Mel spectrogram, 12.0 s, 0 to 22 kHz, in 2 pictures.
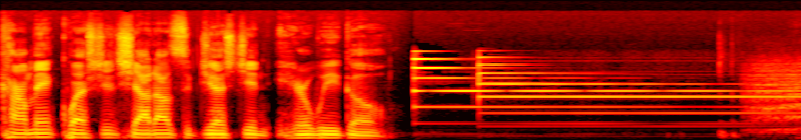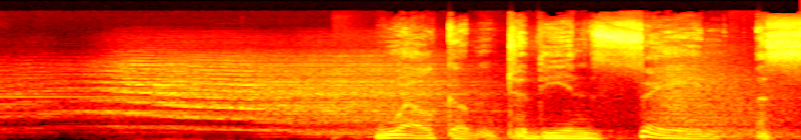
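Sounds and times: two-note doorbell chime: 3.1 - 6.5
rushing noise: 5.6 - 10.5.

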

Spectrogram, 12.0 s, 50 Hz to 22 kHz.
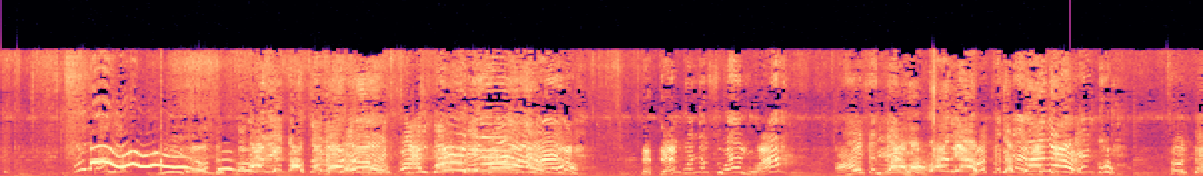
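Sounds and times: women shouting and crying: 0.0 - 12.0.

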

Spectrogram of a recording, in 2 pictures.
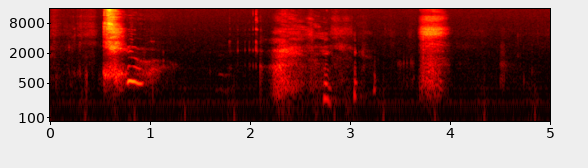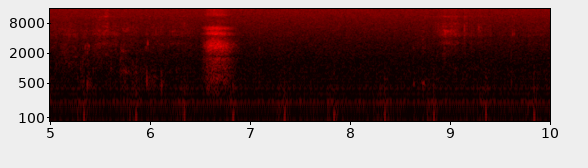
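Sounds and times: person sneezing: 0.5 - 1.1.

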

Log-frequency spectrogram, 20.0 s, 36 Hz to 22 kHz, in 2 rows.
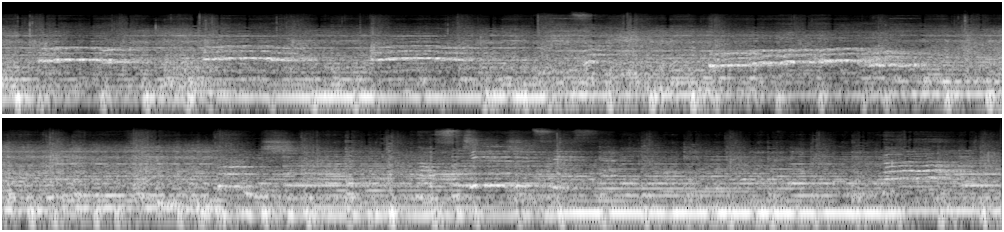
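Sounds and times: amplified music with bass and beat: 0.0 - 20.0
woman singing into a microphone: 3.7 - 4.8, 5.4 - 6.5.

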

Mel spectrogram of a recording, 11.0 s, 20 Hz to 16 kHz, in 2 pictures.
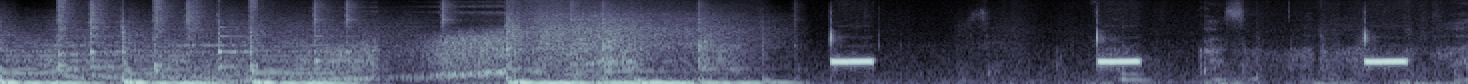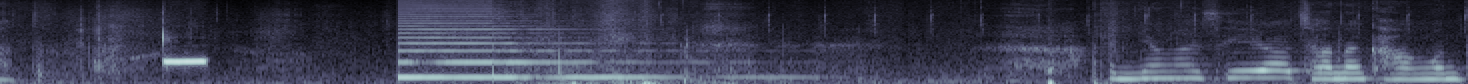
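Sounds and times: electronic background music: 0.0 - 3.1
low buzzing tone: 7.0 - 8.7
short high beeps: 7.0 - 8.7.

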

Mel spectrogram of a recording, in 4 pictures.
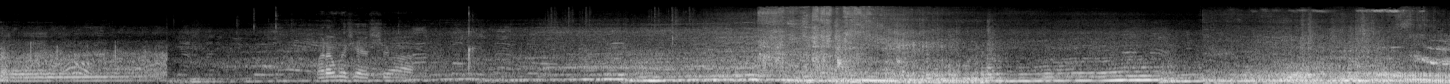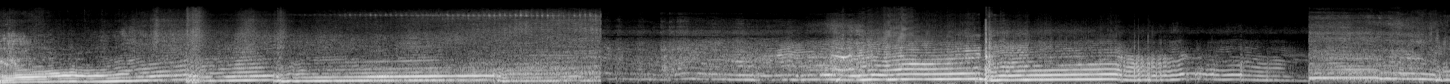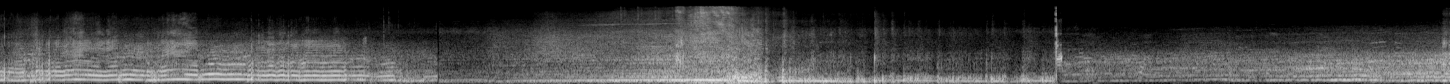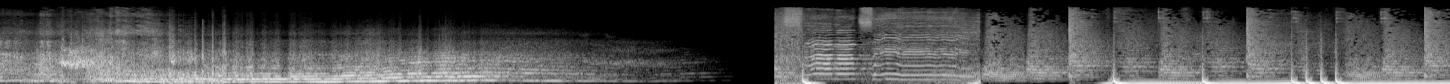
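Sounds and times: rally car engines revving past: 0.0 - 50.6.

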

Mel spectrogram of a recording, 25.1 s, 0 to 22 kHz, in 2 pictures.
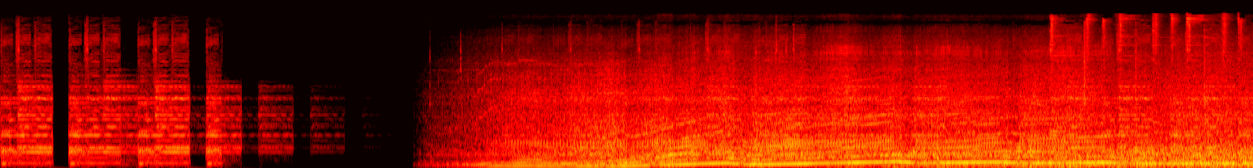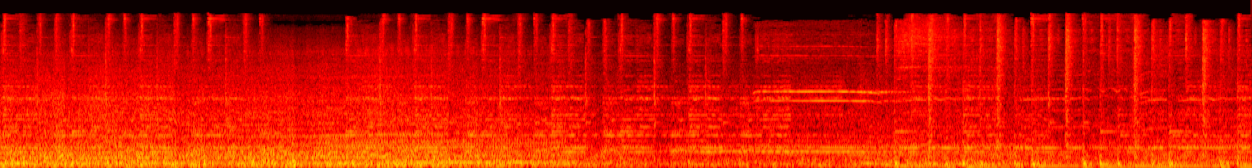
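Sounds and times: motorcycle engine accelerating: 4.2 - 25.0.

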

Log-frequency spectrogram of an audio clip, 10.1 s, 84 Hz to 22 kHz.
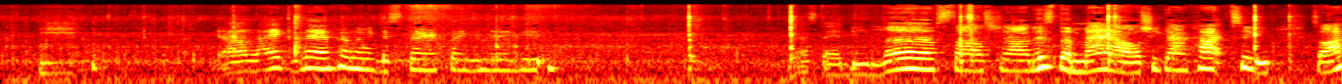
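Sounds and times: sauce bubbling with fizzing hiss: 0.0 - 9.9.

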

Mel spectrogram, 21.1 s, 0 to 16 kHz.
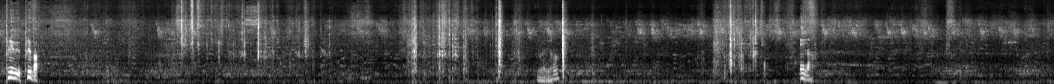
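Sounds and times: paper rustling: 3.3 - 6.8, 7.9 - 10.6, 14.2 - 15.4.

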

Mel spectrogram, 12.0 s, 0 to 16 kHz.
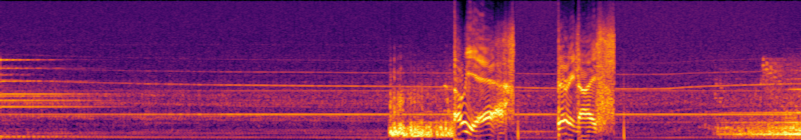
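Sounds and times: aircraft engine drone: 0.0 - 12.0
sustained ringing tones: 0.0 - 12.0
loud rush of noise: 5.8 - 12.0.

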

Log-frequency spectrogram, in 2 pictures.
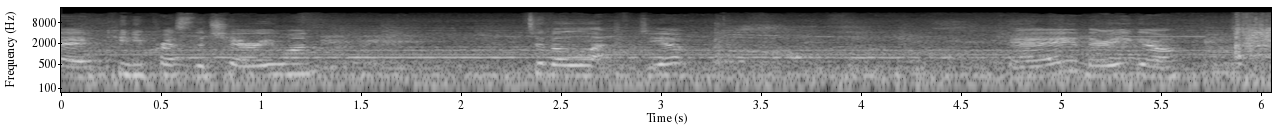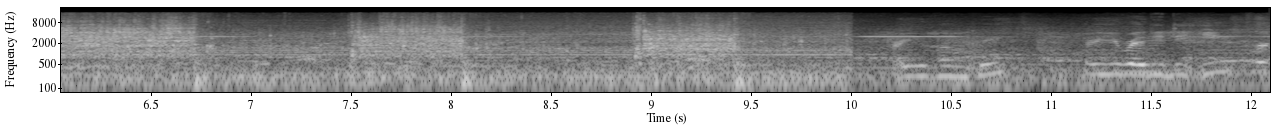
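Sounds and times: soda pouring into paper cup: 7.5 - 8.2.

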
